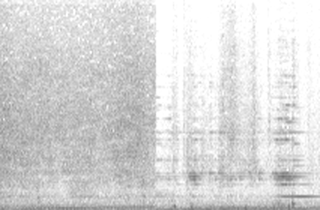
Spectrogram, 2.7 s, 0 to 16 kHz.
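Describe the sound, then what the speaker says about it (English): A can of brake cleaner hisses in a short, close aerosol burst onto a paper towel during a front brake pad and rotor job on a 2014 Mazda 3 2.5L, then gives way to quieter wiping and handling noise. "I usually just spray it on a little paper towel here and then just wipe that down."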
